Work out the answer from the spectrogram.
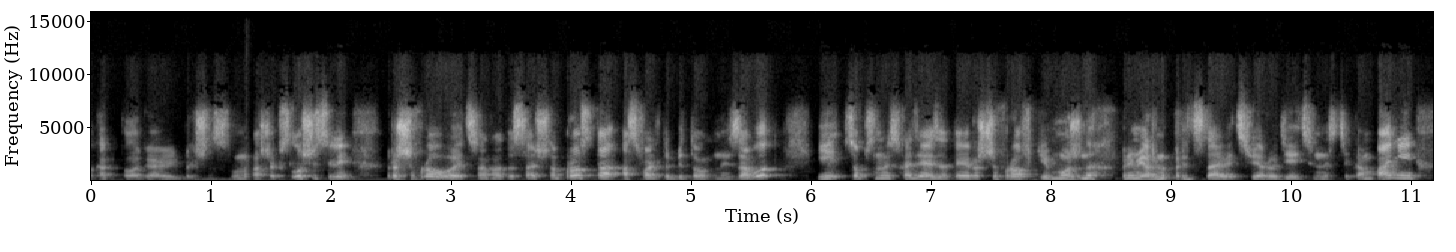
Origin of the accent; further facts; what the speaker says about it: Saint Petersburg, Russia; мой родной город Санкт-Петербург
